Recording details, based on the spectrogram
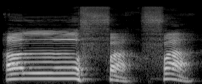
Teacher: Fa makhrajnya ada di asyafatain ya. Asyafatain yaitu dua dua bibir.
